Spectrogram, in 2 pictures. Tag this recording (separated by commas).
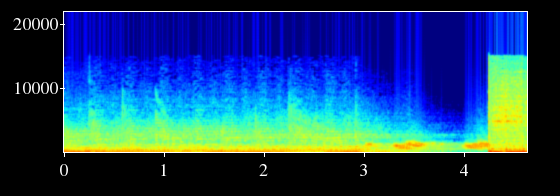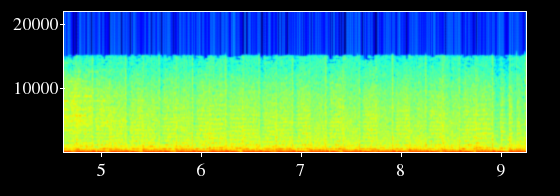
Music, Techno, Electronic music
